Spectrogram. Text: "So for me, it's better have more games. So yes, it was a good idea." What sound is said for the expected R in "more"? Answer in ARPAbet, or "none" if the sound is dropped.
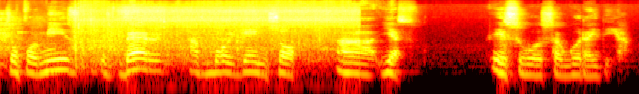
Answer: L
